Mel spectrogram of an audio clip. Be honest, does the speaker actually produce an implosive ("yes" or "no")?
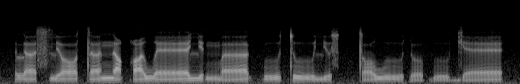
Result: yes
